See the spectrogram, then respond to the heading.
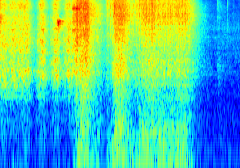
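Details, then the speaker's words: Race car engine that failed the night before, cranked and run on throttle for diagnosis; fires and revs in rough bursts with harsh clatter from the top end before quick shutdown; top-end valvetrain noise, lost oil pressure suspected, unconfirmed. "me you heard that on the top I hope it's a yeah okay well that was the noise I heard"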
